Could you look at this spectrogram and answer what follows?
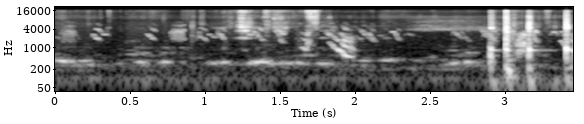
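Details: Feeding grey francolin (teetar) chicks: quick downward-slurred chirps cluster in the middle, over a steady run of soft low clucking notes, ending with several sharp clicking taps.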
